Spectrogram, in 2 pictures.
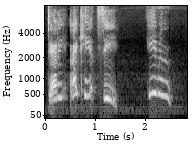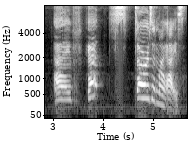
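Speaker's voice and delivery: high little owlet voice. A narrator's reading. Little owlet telling his father. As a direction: play the baby owl, small and high.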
